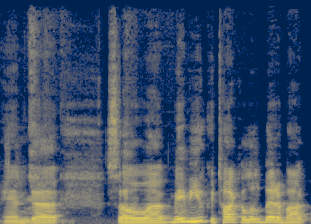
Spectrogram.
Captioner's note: all chuckle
